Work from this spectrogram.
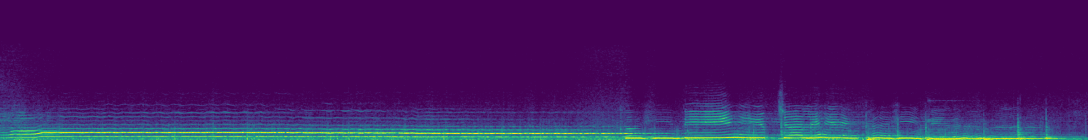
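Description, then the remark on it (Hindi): An eerie old film song: a long, high, wavering sung note held for several seconds, then shifting into a slower melodic phrase over soft, hazy accompaniment, steady and fairly loud throughout. “यार देखो आज भी रात के अकेलेपन में इस गाने को सुन के ना गूज बम्स आ जाते हैं रोंगटे खड़े हो जाते हैं मेरे भी हो गए”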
